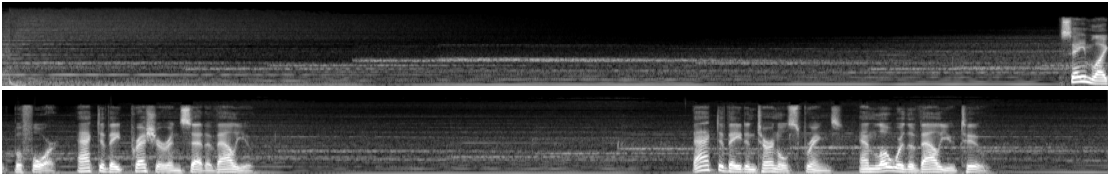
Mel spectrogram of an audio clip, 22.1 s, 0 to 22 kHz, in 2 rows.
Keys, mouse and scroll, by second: 1.8 KP_0, 8.2 click, 8.2 space, 9.2 click, 10.2-11.0 scroll up 2, 11.0-12.0 scroll down 1, 12.0-12.3 scroll down 3, 12.7-13.4 scroll up 2, 13.5 click, 14.5 click, 17.4 click, 18.0-18.7 scroll up 2, 19.1 click, 19.9 click.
